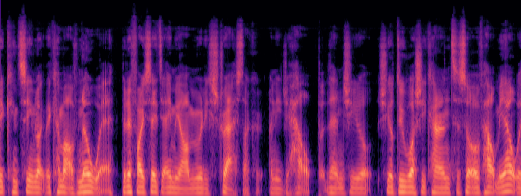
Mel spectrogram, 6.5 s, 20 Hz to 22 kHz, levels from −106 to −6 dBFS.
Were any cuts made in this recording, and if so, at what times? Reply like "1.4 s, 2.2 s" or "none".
1.4 s

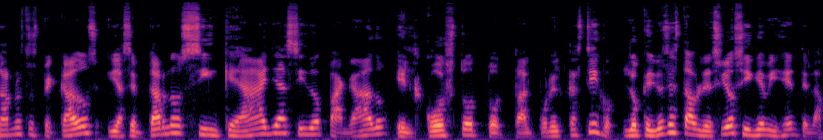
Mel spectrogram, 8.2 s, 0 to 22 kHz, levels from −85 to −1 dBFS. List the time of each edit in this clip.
1.0 s, 3.9 s, 6.1 s

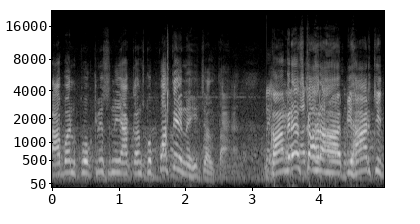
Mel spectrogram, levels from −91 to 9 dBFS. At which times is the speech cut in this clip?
3.1 s

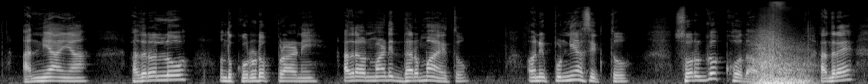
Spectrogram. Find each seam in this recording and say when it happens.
7.8 s

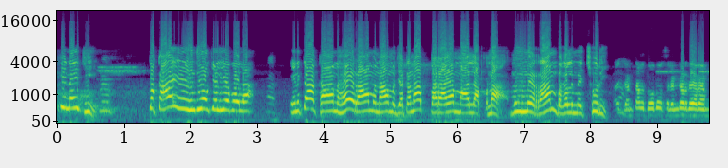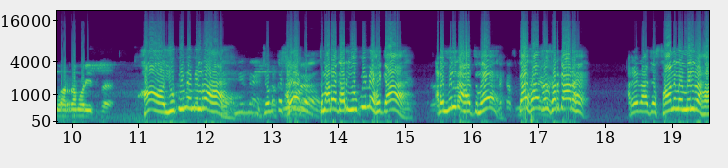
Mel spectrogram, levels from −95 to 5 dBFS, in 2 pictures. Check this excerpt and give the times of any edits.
none

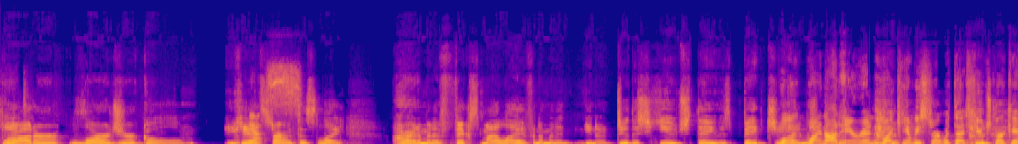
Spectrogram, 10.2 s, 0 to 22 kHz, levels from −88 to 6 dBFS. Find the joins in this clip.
none

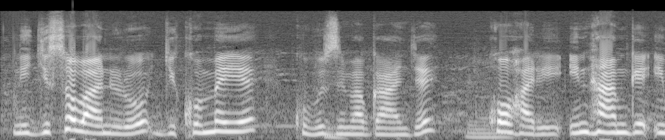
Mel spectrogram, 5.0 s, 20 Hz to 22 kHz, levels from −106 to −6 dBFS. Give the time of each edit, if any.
none

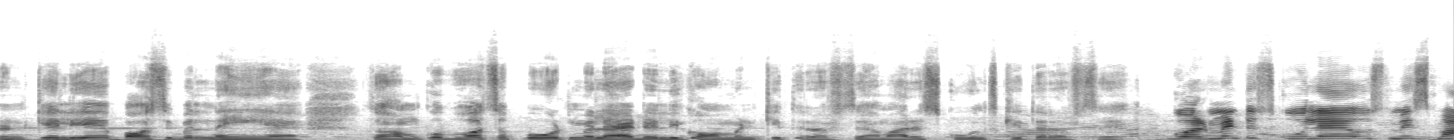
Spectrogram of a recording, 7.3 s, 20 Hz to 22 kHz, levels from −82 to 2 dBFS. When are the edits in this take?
5.7 s

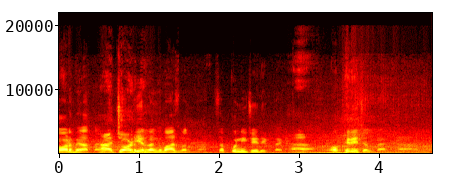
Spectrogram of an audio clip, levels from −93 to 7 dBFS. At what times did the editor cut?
1.9 s

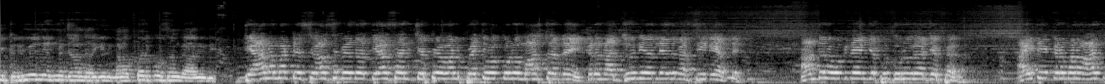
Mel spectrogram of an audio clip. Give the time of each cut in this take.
2.3 s

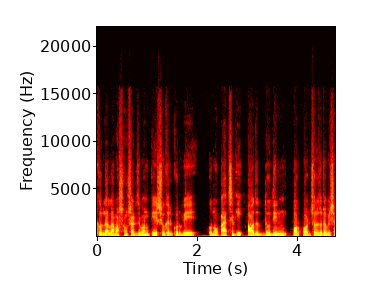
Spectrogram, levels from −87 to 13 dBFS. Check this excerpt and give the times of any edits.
none

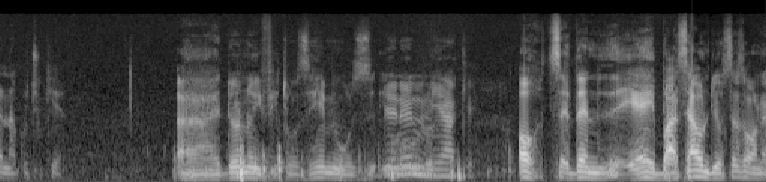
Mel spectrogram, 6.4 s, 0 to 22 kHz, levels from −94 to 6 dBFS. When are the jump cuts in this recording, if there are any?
none

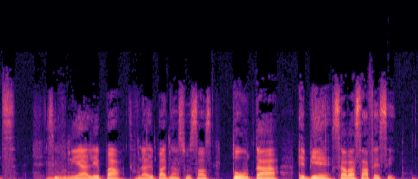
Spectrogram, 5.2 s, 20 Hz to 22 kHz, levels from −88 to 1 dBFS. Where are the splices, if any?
none

